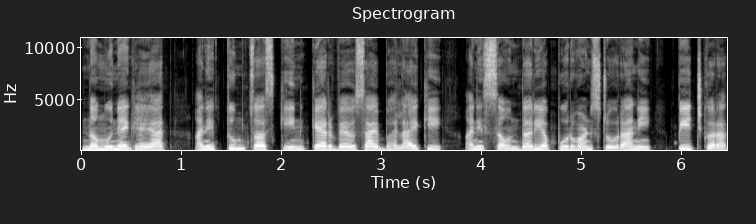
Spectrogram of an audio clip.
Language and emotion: Goan Konkani, neutral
